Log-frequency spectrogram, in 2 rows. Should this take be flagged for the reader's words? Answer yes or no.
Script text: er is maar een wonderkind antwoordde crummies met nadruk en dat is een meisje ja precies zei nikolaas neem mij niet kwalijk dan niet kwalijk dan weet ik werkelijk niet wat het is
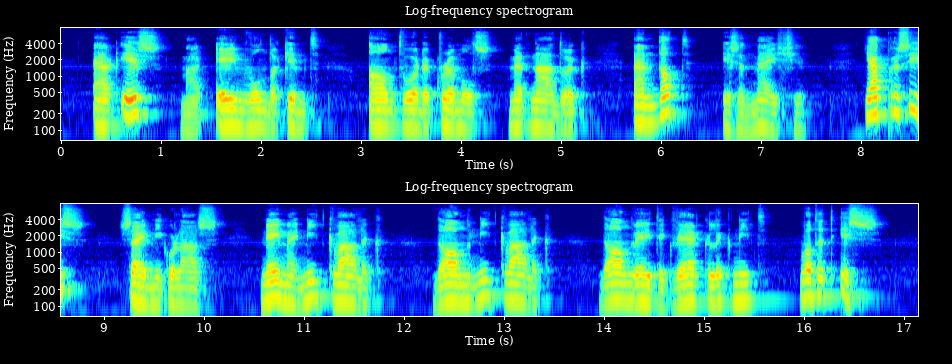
no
